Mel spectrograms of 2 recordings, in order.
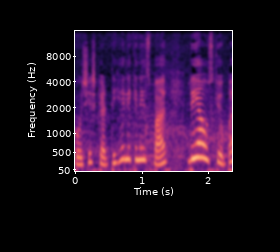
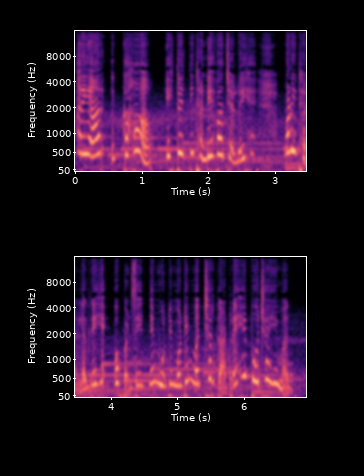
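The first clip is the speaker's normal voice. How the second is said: put-on high-pitched, exasperated young wife grumbling; complaining village daughter-in-law; 8 semitones higher than usual. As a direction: grumble to a friend in a raised pitch. (परेशान बहू की शिकायती आवाज़)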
